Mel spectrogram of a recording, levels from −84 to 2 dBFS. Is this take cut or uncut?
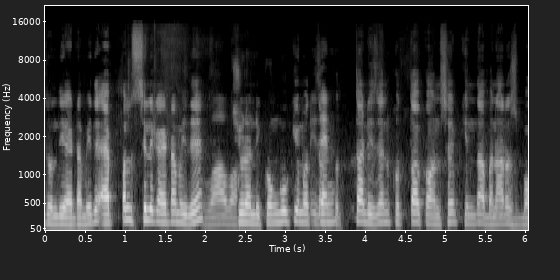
cut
